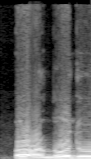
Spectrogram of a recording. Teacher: उअबुदू, वाव मद्दा वो वाव जो साकिन हो उससे पहले पेश हो, वाव मद्दा को एक अलिफ के बराबर खींच कर पढ़ेंगे।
